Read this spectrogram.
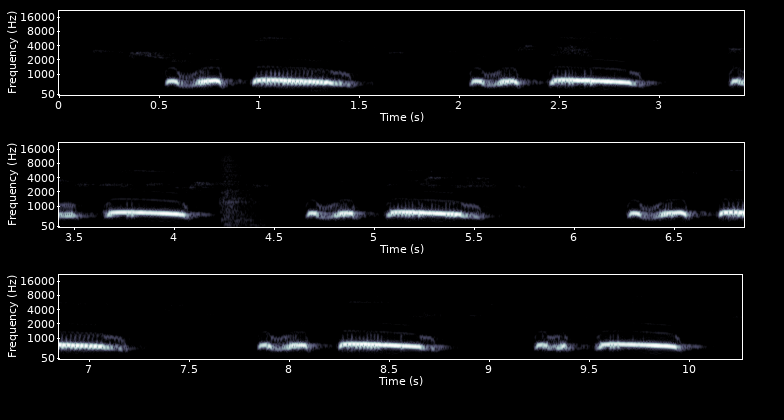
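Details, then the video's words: Spotted dove decoy cooing to lure and stimulate other doves: seven paired phrases, a short clipped note then a longer, slightly falling mellow coo, repeated every one and a half seconds, with one sharp click midway. "CU ĐẤT GÁY GỌI CHIÊU GÙ, thúc kèm kích bổi hay, chim cu đất gù, chim cu gáy mồi cây, tiếng cu cườm"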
